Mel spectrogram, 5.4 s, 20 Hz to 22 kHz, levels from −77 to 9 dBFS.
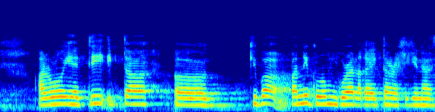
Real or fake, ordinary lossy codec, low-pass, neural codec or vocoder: fake; MP3, 64 kbps; 7.2 kHz; codec, 16 kHz, 4 kbps, X-Codec, WavLM features, trained on Multilingual LibriSpeech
